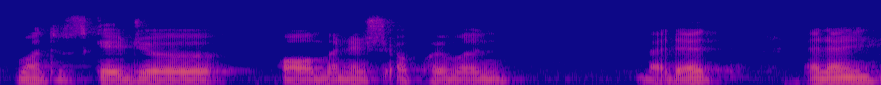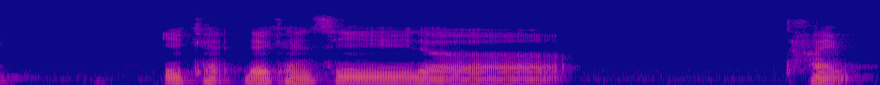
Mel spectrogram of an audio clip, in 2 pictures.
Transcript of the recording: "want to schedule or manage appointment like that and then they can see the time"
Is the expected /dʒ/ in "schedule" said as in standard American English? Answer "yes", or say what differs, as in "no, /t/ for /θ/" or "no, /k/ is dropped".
yes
